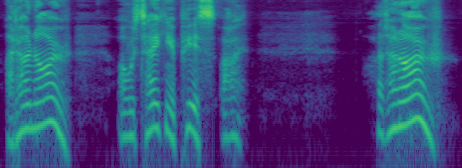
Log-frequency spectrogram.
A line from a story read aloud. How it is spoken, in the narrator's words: panted Marshall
